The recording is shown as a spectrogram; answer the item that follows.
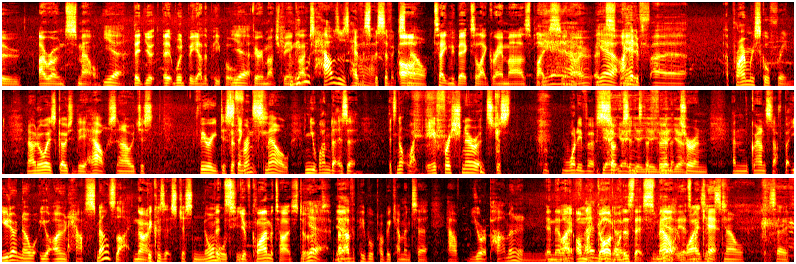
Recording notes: Recording beachside, a few hours prior to the wedding. This pod is raw and unplanned!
